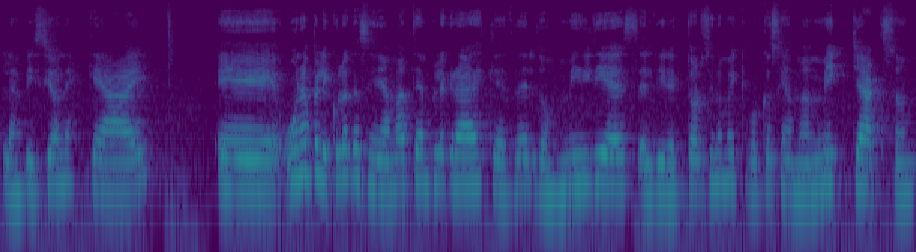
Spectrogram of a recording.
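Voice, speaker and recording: Animated in tone, a woman speaks at a moderate pace. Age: 30s. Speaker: podcast host. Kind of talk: solo monologue podcast.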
